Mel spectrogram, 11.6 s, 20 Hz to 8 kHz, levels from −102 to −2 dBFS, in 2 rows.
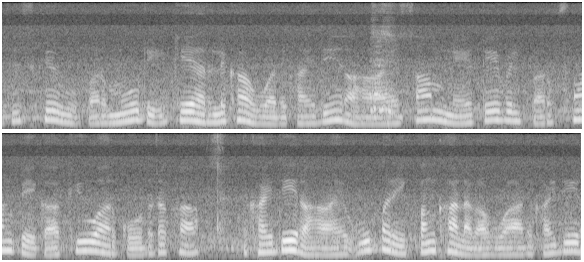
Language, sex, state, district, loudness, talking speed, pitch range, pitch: Hindi, male, Rajasthan, Churu, -18 LUFS, 160 wpm, 115-165 Hz, 140 Hz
